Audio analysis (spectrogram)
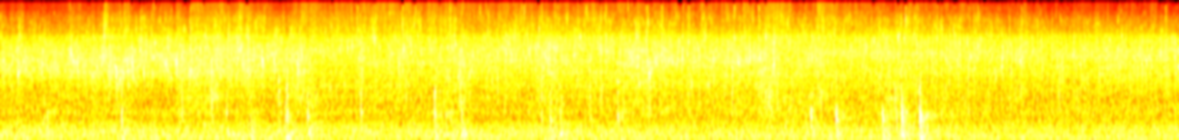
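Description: Food sizzles steadily in a pan for the whole stretch, a constant bright frying hiss with scattered small scrapes and taps from a spatula being worked through it, one slightly sharper clack near the end; no voices.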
